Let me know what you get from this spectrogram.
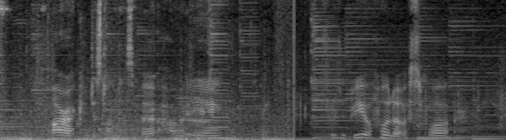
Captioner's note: none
